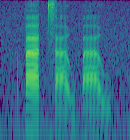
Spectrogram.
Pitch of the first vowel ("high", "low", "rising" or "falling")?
high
